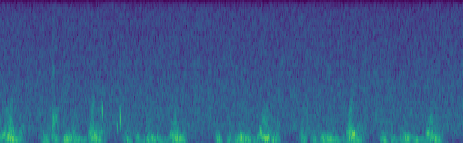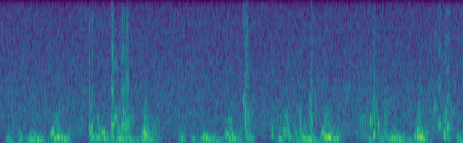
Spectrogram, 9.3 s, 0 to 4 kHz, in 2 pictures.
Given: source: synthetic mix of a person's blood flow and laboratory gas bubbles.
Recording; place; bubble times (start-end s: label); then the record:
Doppler ultrasound of blood flow; precordium
0.00-0.04 s: bubbles
0.51-0.59 s: bubbles
0.99-1.06 s: bubbles
1.14-1.25 s: bubbles
5.50-5.99 s: bubbles
7.05-7.20 s: bubbles
7.32-7.81 s: bubbles
8.17-8.62 s: bubbles
8.96-9.20 s: bubbles
From the record:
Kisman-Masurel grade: 232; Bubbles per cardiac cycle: several, 3 to 8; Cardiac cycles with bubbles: 50 to 99%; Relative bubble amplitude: moderate (0.250 to 0.450); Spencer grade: 3 (all of the cardiac periods contain showers or single bubble signals, but not dominating or overriding the cardiac motion signals); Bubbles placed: only in the low amplitude regions of the cardiac cycle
